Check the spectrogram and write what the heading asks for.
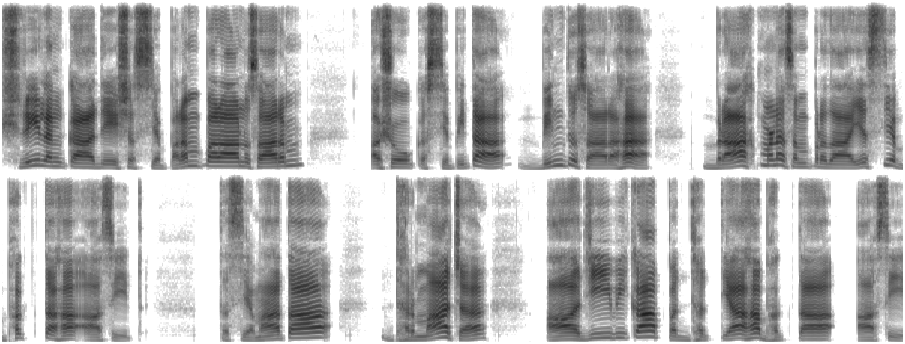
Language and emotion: Sanskrit, neutral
